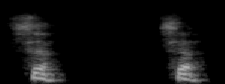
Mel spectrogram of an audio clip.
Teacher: esta C con colita en español medieval se pronuncia tsa, tsa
